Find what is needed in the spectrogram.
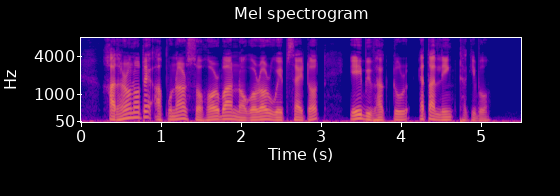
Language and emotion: Assamese, neutral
